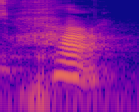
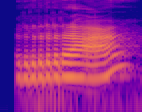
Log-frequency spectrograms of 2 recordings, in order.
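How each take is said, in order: First: "ra" said ha, r as an h; wrong aspirated R. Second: "Ra" loud with a rolled r; trilled R. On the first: Teacher shows what Italian avoids, aspirated R demo. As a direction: breathe the r of "ra" like h. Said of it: "nós não pronunciamos ra". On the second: Teacher shows the initial R, loud trilled demo. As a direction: hit "Ra" with a tongue-tip trill. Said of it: "R no início de palavra". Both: Shown as a demonstration.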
